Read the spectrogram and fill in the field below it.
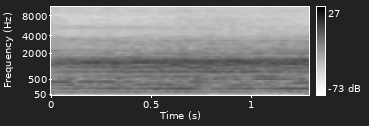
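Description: A steady, droning motor hum from a truck fogging the streets with disinfectant to kill cockroaches and mosquitoes, with a constant whine and rumble at an even loudness, and no voices.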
